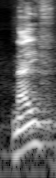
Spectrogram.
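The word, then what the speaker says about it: knife: जैसे कि हमने वर्ड पढ़ा है के एन आई एफ ई, नाइफ। नाइफ में के साइलेंट हो जाता है।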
